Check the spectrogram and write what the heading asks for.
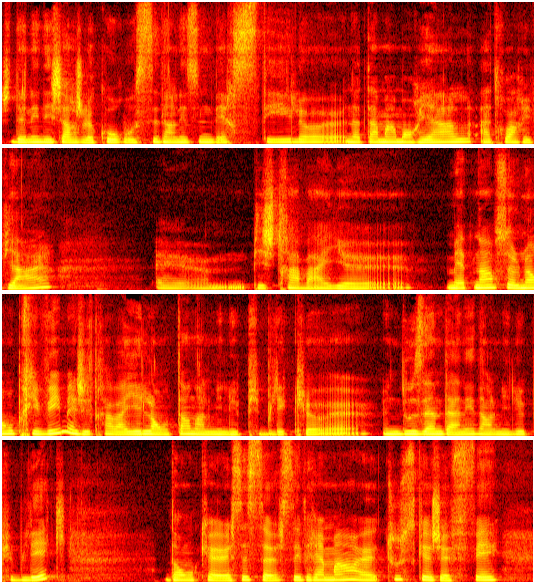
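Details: Adult woman speaking French; normal speech.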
